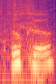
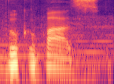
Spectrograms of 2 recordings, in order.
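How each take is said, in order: First: The final consonant is silent. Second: The final consonant links into the next vowel. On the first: "instead of buku" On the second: "we pronounce the P at the end of the word"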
